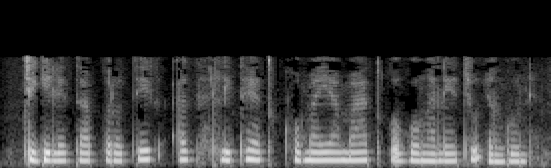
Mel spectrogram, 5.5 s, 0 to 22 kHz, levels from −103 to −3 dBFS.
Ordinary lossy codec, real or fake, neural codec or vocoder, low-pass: MP3, 24 kbps; real; none; 5.4 kHz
